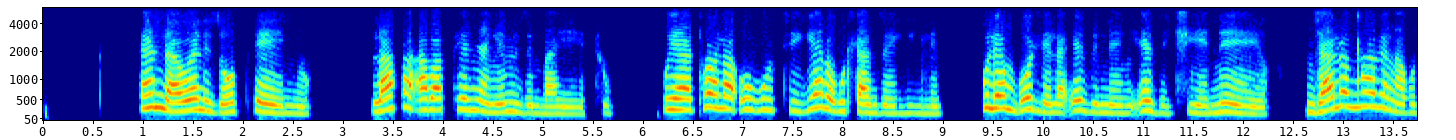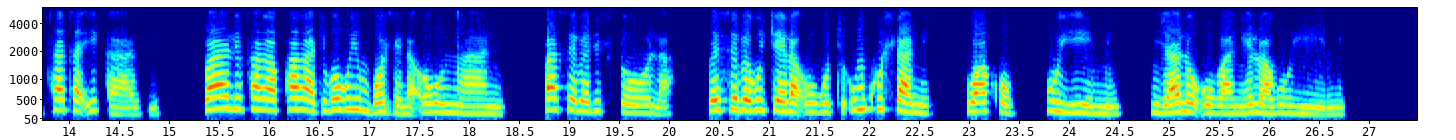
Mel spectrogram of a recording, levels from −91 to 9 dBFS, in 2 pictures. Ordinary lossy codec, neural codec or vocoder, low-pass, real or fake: Opus, 16 kbps; none; 5.4 kHz; real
